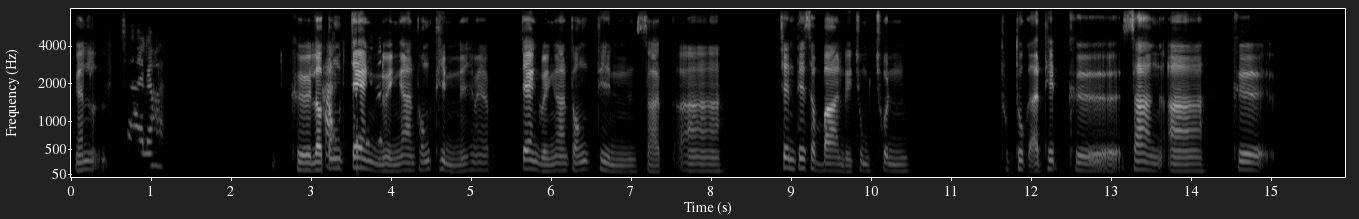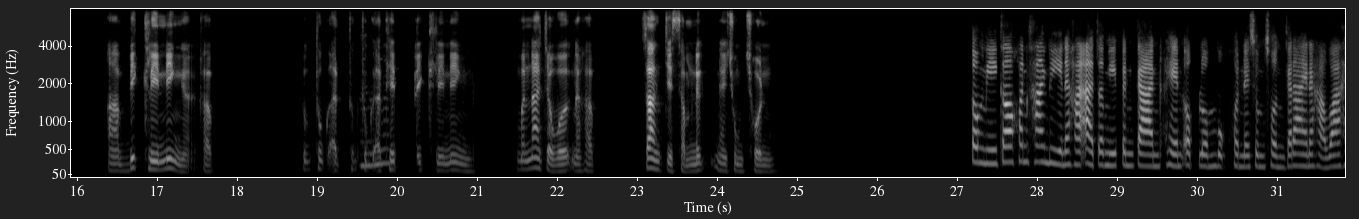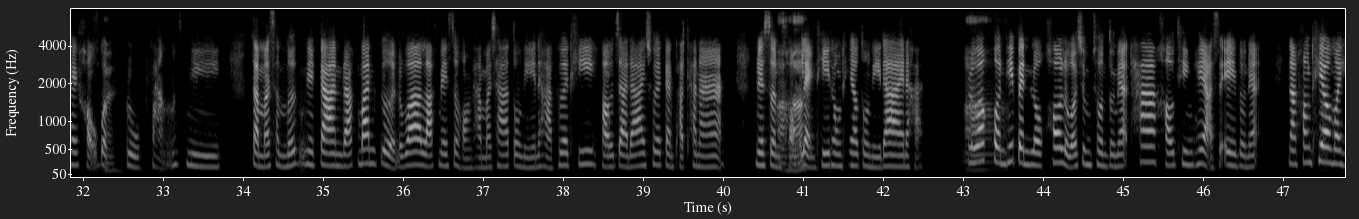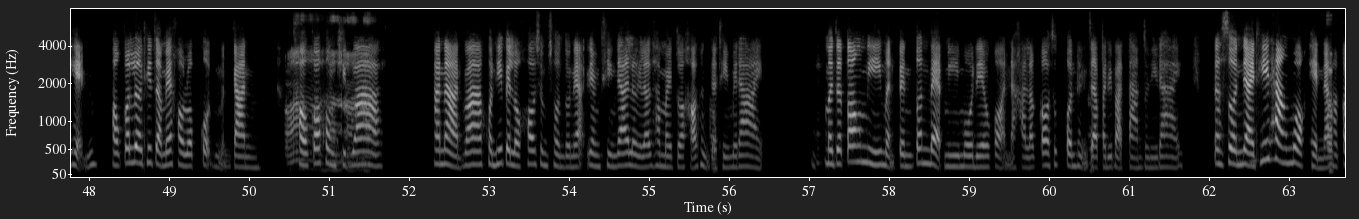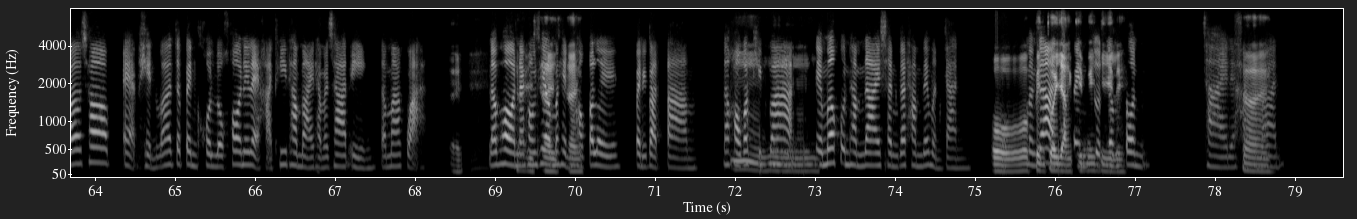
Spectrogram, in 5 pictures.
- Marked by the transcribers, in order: in English: "Big Cleaning"; in English: "Big Cleaning"; in English: "โลคัล"; in English: "โลคัล"; in English: "โลคัล"
- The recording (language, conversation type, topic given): Thai, unstructured, คุณรู้สึกอย่างไรเมื่อเห็นคนทิ้งขยะลงในแม่น้ำ?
